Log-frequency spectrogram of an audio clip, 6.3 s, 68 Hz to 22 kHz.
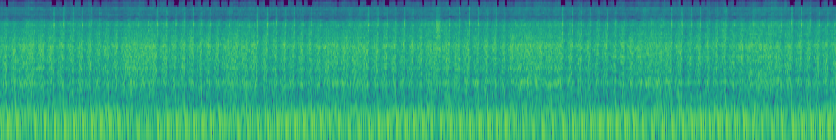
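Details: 1982 John Deere 108 mower, first start: loud, uneven single-cylinder thump at fast idle with a lumpy, hunting beat. Jet adjustments did not help; owner says the carburetor is faulty and needs replacing.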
